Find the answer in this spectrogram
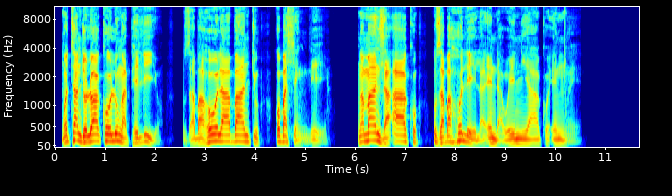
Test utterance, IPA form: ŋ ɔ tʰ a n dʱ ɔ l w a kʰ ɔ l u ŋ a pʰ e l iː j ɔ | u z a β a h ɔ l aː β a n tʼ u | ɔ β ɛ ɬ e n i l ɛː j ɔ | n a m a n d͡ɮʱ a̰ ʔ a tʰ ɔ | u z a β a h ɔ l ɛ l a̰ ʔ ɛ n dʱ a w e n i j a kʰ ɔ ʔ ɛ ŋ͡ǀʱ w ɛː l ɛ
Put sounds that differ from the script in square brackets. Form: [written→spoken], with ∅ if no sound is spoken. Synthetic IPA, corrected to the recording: ŋ ɔ tʰ a n dʱ ɔ l w a kʰ ɔ l u ŋ a pʰ e l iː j ɔ | u z a β a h ɔ l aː β a n tʼ u | ɔ β [ɛ→a] ɬ e [n→ŋ] i l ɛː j ɔ | [n→ŋ] a m a n d͡ɮʱ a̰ ʔ a [tʰ→kʰ] ɔ | u z a β a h ɔ l ɛ l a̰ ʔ ɛ n dʱ a w e n i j a kʰ ɔ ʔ ɛ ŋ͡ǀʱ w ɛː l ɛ

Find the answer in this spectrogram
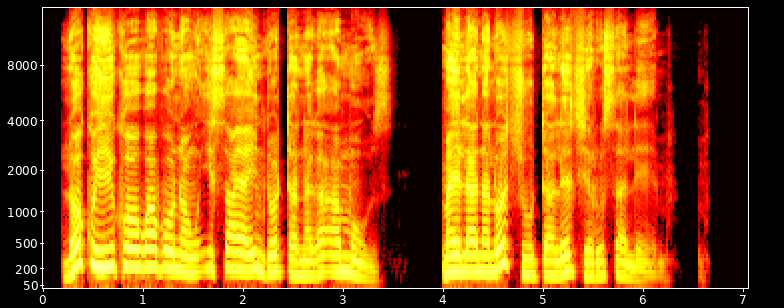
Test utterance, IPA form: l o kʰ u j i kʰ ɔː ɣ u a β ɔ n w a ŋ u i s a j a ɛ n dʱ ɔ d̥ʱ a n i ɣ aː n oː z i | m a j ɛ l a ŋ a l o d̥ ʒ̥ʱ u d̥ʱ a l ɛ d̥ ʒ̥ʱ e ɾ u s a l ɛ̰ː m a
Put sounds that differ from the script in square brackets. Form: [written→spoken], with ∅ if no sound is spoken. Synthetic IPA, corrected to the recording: l o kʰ u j i kʰ ɔː ɣ [u→w] a β ɔ n w a ŋ u i s a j a [ɛ→i] n dʱ ɔ d̥ʱ a n [i→a] ɣ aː [n→m] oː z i | m a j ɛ l a [ŋ→n] a l o d̥ ʒ̥ʱ u d̥ʱ a l ɛ d̥ ʒ̥ʱ e ɾ u s a l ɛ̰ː m a

